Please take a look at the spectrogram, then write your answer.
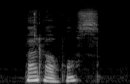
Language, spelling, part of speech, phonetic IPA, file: Polish, parowóz, noun, [paˈrɔvus], LL-Q809 (pol)-parowóz.wav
